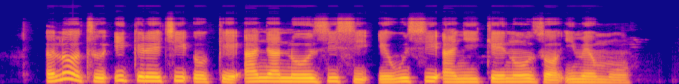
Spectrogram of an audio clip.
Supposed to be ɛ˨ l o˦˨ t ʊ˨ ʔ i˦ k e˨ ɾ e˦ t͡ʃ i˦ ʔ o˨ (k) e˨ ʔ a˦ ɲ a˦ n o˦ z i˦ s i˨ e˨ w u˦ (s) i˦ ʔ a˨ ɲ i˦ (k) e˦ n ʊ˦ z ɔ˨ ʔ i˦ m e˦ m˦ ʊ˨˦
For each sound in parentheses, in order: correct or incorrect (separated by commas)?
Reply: correct, correct, correct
